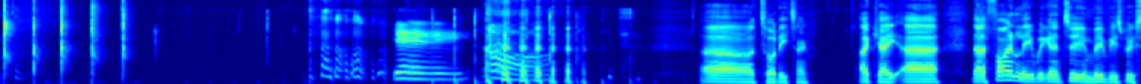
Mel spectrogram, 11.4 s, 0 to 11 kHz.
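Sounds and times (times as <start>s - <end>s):
slow polite golf clap: 0.0s - 2.8s, 4.3s - 6.7s
speech: 3.2s - 6.4s, 7.0s - 11.4s
person laughing: 4.8s - 6.4s.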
